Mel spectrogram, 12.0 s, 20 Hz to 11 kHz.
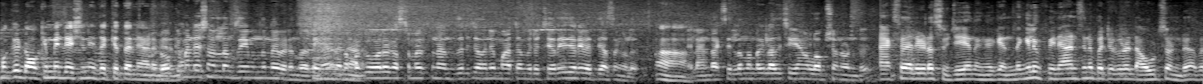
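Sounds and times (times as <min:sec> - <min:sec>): men talking: 0:00.0 - 0:12.0
steady hiss: 0:02.1 - 0:08.7.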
